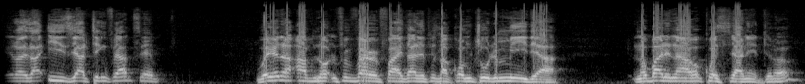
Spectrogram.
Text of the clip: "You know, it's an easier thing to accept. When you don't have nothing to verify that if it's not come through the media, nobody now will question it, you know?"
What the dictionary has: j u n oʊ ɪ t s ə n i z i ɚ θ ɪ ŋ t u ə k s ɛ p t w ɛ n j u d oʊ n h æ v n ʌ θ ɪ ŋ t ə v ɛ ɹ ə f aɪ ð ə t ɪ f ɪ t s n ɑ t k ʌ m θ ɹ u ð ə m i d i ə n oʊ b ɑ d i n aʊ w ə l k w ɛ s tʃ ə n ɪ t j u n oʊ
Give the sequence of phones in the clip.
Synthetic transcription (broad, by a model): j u n oʊ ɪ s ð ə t i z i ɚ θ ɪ ŋ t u ə k s ɛ p t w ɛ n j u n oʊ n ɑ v n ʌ t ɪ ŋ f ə v ɛ ɹ ə f aɪ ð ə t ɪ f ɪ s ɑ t k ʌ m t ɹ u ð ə m i d i ə n oʊ b ɑ d i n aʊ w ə k w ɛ s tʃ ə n ɪ t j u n oʊ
